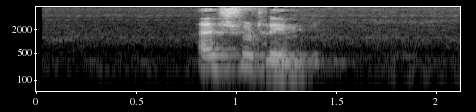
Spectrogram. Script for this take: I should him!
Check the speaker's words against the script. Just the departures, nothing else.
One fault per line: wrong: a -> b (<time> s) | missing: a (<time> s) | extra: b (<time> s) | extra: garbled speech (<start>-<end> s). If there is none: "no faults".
no faults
